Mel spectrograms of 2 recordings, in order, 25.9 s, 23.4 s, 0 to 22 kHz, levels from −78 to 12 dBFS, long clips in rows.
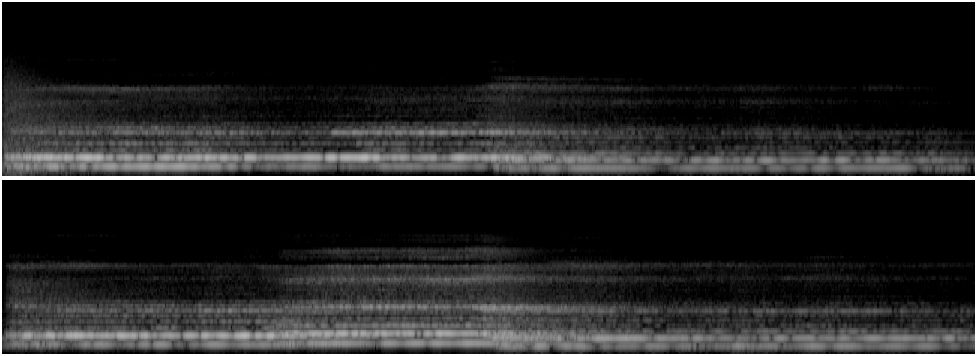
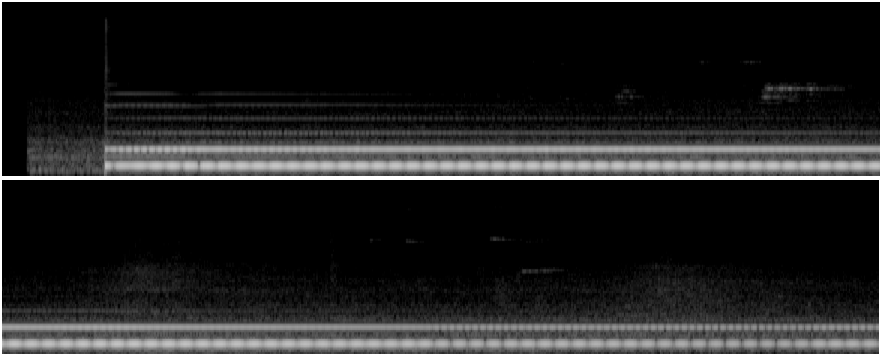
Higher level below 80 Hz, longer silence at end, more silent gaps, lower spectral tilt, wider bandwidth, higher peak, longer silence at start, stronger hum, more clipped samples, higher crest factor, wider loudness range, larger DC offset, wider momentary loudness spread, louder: second, -74 dBFS vs -64 dBFS; about the same, 0 s vs 0 s; neither; second, -9 dB/octave vs -13 dB/octave; first, 5.2 kHz vs 1.6 kHz; second, -14 dBFS vs -6 dBFS; second, 0 s vs 1.35 s; neither; neither; about the same, 14 dB vs 12 dB; first, 14 LU vs 8 LU; neither; first, 16 LU vs 9 LU; second, -28 LUFS vs -18 LUFS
